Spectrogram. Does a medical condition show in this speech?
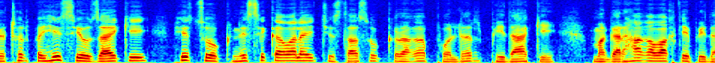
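No.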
